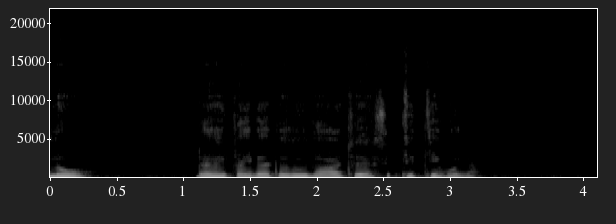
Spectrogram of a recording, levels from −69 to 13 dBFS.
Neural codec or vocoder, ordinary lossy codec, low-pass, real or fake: codec, 44.1 kHz, 3.4 kbps, Pupu-Codec; none; none; fake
